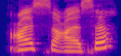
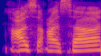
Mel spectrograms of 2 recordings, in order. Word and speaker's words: عسعس: انقض، دمدم، ٹھیک ہے۔ عسعس، عسعسا نہیں کہیں گے، عسعس۔ اسی طریقے سے اعبدو،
